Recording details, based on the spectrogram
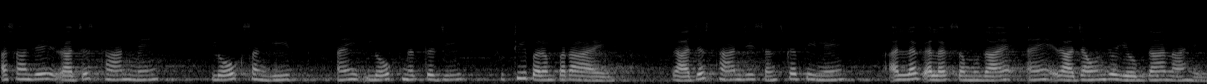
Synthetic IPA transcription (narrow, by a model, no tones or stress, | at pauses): ɐsãd͡ʑeɾʔaːd͡ʑəst̪ʰaːnmẽ | loːksɐ̃ŋɡiːt̪ɛ̃ːloːknət̪̆d͡ʑiːsʊʈʰipɐɾə̃mpəɾaːɦeː | ɾaːd͡ʑəst̪ʰaːnd͡ʑiːsɐ̃nskɾɪt̪imẽɐ̰ləɡɐləɡsɐmud̪aːɪɛ̃ːɾaːd͡ʑaːʊnɪ̆d͡ʑoːjoːɡd̪aːnaːɦeː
